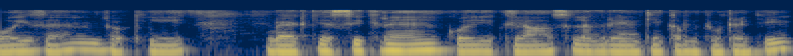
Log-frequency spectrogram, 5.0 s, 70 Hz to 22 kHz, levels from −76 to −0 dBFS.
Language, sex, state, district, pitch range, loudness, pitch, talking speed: Hindi, male, Haryana, Jhajjar, 110-120 Hz, -20 LUFS, 110 Hz, 195 wpm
